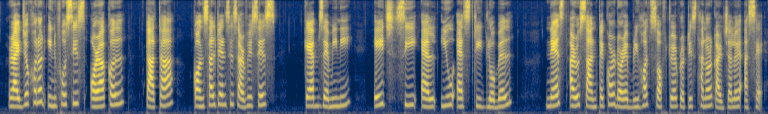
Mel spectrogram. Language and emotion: Assamese, neutral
